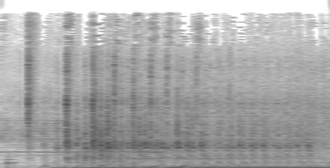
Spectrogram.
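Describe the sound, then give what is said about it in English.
A boat engine is cranked to check it. It catches, then settles into a steady, loud, rumbling idle with rhythmic low-pitched chugging and faint higher clatter, with no voices. “Good thing I decided to crank the engine before people start driving down here.”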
